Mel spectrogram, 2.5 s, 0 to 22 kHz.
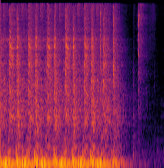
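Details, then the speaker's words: Rebuilt 740cc Raptor 700 ATV engine after oil priming, fuel pump reconnected. Even starter churn at about four turns a second for under two seconds that never catches; owner suspects a dry fuel tank; cranks but won't start. "I think this fuel tank is dry yeah that's probably dry so it's not going to start right now maybe it's got a little left in"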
